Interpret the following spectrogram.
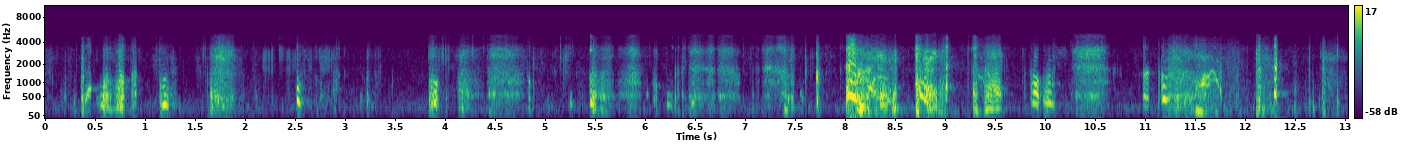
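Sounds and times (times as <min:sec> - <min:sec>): woman coughing: 0:08.0 - 0:10.1, 0:11.1 - 0:13.0.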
